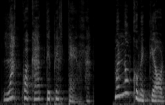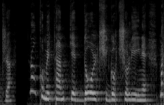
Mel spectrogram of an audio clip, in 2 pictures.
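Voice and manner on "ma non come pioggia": ordinary delivery, nothing marked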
